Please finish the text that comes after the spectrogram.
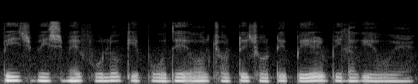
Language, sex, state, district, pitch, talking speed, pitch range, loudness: Hindi, female, Arunachal Pradesh, Lower Dibang Valley, 165 Hz, 200 wpm, 155-170 Hz, -17 LUFS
